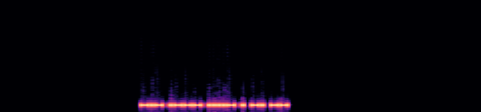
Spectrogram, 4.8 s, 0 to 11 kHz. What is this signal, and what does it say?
Morse code, heard as a keyed tone, about 50 wpm, 700 Hz. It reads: KJ4ENM
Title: USA Call Signs - 6 Characters - Repeated 2x - 50wpm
